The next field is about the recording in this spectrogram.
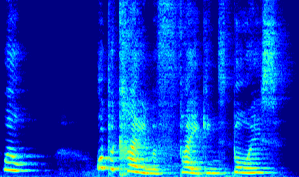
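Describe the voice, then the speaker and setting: Woman playing a prickly, high-voiced young girl. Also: very animated, slow, a bit bright, echoey room, heavily acted. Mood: grudging, curious. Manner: sceptical, haughty retorts. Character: proud, prickly homeless young girl, haughty and suspicious.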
